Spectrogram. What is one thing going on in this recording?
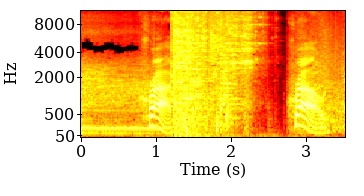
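Glass shatters.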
